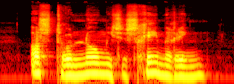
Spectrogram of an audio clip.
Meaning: astronomical twilight
- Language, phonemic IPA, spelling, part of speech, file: Dutch, /ɑ.stroːˌnoː.mi.sə ˈsxeː.mə.rɪŋ/, astronomische schemering, noun, Nl-astronomische schemering.ogg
